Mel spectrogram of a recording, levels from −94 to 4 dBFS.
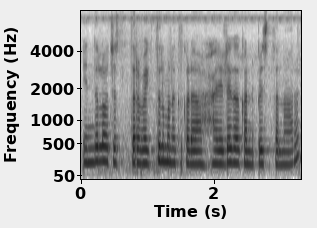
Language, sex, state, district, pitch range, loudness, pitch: Telugu, female, Andhra Pradesh, Annamaya, 195-210 Hz, -17 LUFS, 205 Hz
